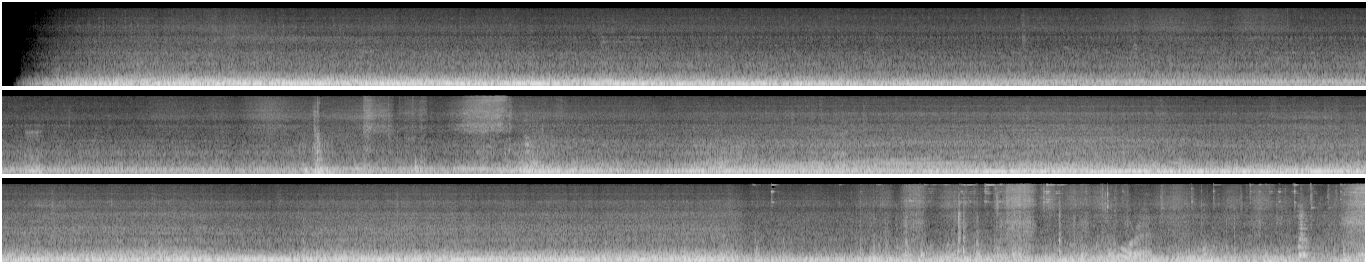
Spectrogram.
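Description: Car driving along, heard from inside the cabin: a steady low engine and road drone that eases off for a few seconds near the middle and then picks up again, with a few sharp clicks just before it rises.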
